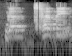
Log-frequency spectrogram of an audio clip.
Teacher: చ కింద చ వత్తు మహాప్రాణం ఎప్పుడున్నా సరే అది మనం గాలి బయటకి వదిలితేనే ఆ చవత్తు వినిపిస్తుంది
